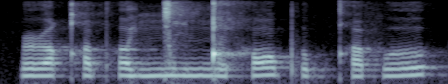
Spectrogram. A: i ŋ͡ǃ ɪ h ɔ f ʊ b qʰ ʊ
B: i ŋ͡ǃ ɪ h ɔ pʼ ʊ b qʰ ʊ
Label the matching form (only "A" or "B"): B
